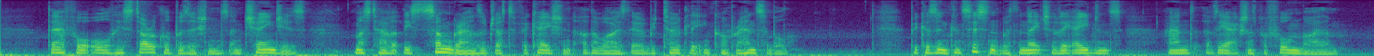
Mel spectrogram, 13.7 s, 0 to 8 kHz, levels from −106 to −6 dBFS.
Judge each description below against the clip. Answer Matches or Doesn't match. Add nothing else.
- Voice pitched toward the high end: Doesn't match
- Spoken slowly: Doesn't match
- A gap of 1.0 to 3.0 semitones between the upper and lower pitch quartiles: Matches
